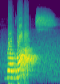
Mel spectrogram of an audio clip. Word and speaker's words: relax: the accented syllable so you have to pronounce louder the last because it is the accented syllable so you have to pronounce it like this relax so next example we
